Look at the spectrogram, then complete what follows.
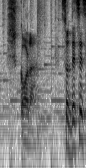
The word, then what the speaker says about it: Skoda: So remember, it's not Skoda, it's Skoda.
